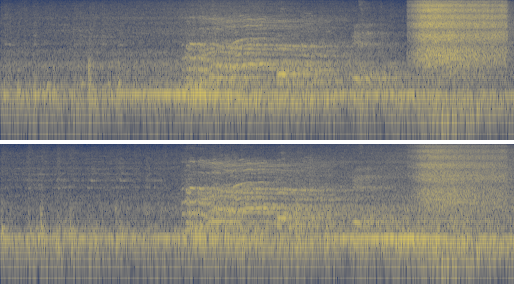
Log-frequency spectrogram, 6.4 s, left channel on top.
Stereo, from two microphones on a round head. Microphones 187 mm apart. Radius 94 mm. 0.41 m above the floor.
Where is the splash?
40° left (ahead or behind), 1.0 m.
